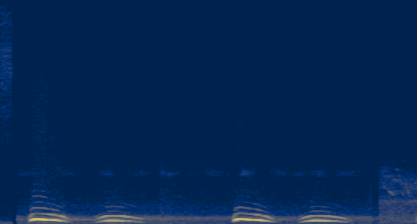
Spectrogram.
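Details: Spotted Eagle-Owl pair duetting: the male's two-note hoots at the start, then the female's three-note call, soft and low, phrases about every three seconds against a quiet background.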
